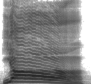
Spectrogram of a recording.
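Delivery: put-on high, loud kids' yes; children shouting yes; loud chorus. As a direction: shout it together like a class. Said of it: "Alle Kinder rufen laut".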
